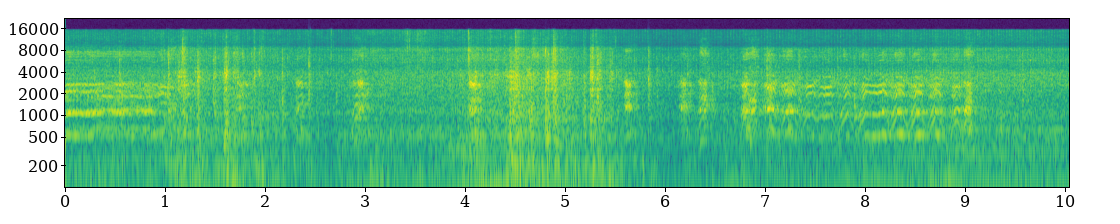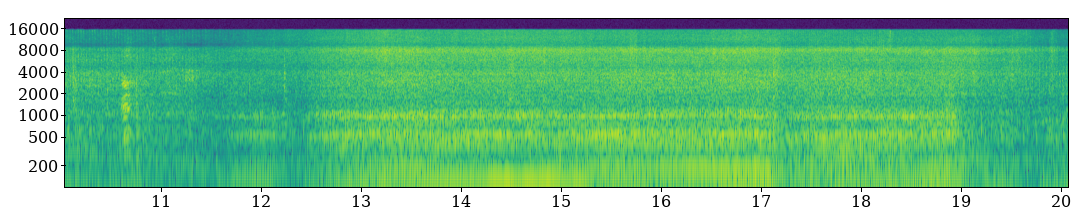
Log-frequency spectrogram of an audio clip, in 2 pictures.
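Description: Diesel engine of a JCB 3DX backhoe loader running as the machine moves about. About twelve seconds in, the engine gets louder and steadier, working under load as the front loader bucket pushes into a pile of soil.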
